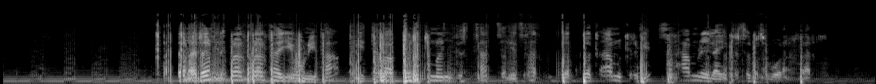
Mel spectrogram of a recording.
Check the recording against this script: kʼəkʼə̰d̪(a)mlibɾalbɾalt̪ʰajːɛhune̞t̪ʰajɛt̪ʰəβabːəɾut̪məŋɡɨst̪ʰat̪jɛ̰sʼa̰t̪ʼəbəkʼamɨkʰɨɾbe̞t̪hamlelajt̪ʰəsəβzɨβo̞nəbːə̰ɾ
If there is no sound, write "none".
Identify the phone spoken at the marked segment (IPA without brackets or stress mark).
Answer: ə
